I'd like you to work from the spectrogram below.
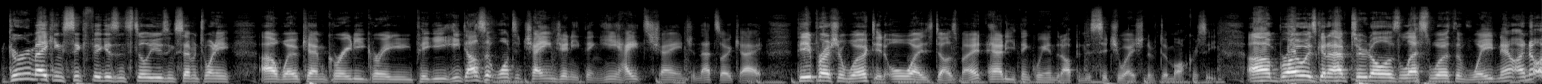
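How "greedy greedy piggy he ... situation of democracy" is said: ordinary talk, nothing marked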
